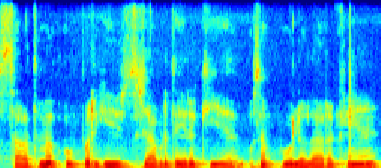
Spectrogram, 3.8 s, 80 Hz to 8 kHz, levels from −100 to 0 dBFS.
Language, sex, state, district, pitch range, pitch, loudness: Hindi, male, Chandigarh, Chandigarh, 110-115 Hz, 110 Hz, -15 LUFS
